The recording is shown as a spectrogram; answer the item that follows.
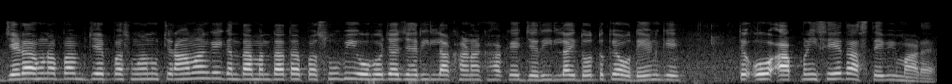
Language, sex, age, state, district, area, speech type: Punjabi, female, 45-60, Punjab, Bathinda, urban, spontaneous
